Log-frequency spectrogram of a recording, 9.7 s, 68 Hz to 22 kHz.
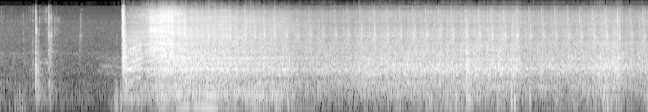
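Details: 1936 Buick Special Series 40, 93 HP 233 cubic inch low-compression six with 3-speed manual, started with hood open: fires on the first turn and settles into a steady, soft idle with no knock or miss.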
